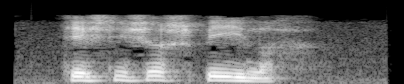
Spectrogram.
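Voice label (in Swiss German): "technischer", Bas Rhin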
